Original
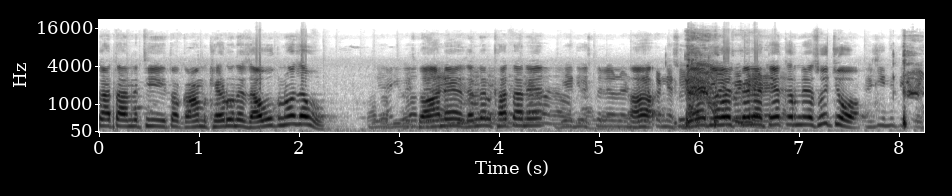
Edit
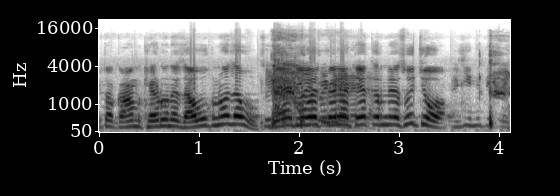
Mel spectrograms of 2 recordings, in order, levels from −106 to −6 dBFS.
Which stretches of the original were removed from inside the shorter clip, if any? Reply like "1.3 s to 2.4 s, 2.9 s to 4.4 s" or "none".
2.3 s to 5.7 s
